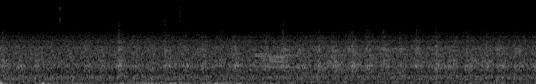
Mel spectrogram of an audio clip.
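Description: Aloo tikkis shallow-frying in oil on a nonstick tawa: a steady, even sizzle as they crisp.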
